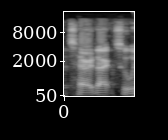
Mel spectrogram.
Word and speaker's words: pterodactyl: never know if a pterodactyl is using the toilet why do you oh you don't wait for me to ask okay no no no not interested in that it's cuz the p is silent P the p is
